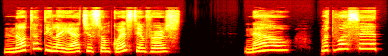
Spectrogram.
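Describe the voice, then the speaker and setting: A woman's voice: sits high, sing-song, slow, a little mellow, no echo, studio quality, heavily acted. A woman playing a brash, cocky, menacing young female mercenary in an amateur game fan dub, with a sardonic, teasing manner. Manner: sardonic, foul-mouthed, teasing.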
